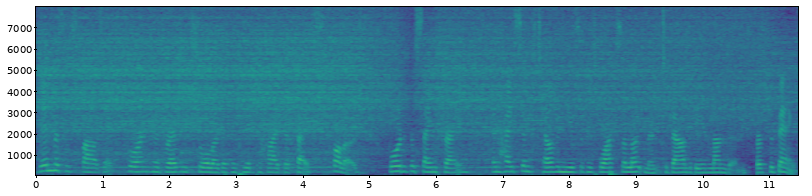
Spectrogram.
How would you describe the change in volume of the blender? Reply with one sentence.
The loudness of the blender goes down.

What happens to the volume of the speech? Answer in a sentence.
The loudness of the speech stays about the same.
